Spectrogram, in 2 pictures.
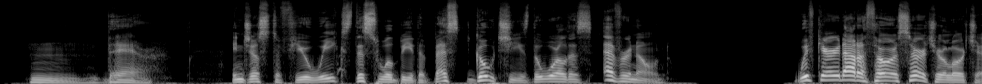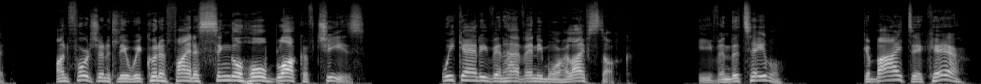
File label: English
